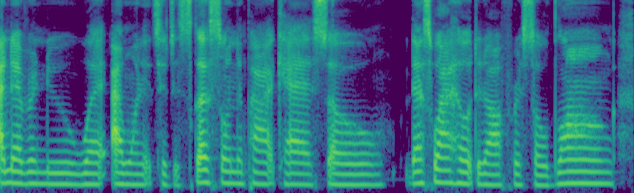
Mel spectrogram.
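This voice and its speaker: A woman with a Southern US accent speaks at a moderate pace and a fairly low pitch with monotone, flat intonation, in a dry, close sound with no echo. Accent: Southern US (Georgia). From US South, Georgia. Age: 30s. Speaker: podcast host. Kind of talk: casual monologue podcast. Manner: casual, hesitant with fillers.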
